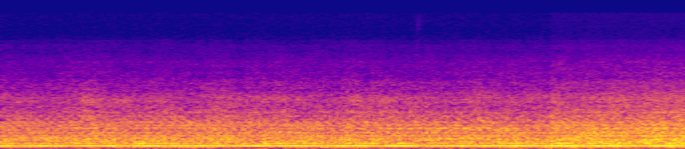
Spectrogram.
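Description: Steady low hum with a faint hiss behind it, unchanging throughout, with no ticks or beeps.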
